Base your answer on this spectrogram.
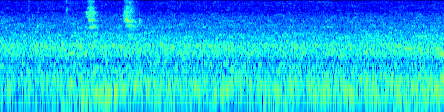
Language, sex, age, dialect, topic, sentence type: Hindi, female, 56-60, Marwari Dhudhari, agriculture, statement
